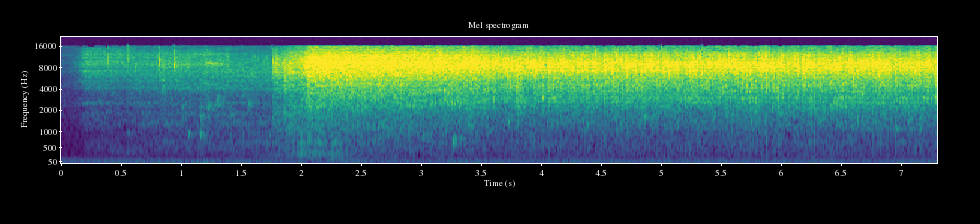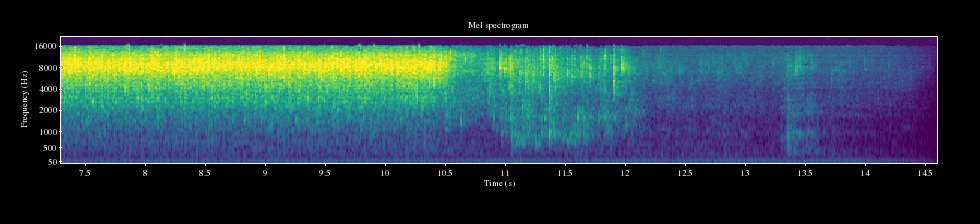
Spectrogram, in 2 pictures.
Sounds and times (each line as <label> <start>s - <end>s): Water Faucet 0.0s - 14.6s
short washing with water 0.3s - 14.0s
